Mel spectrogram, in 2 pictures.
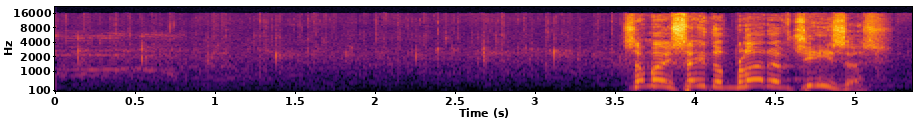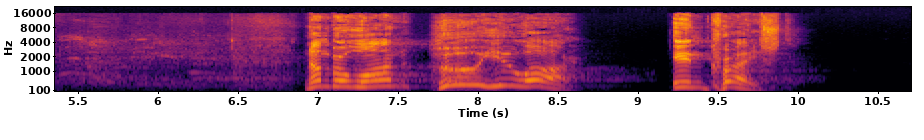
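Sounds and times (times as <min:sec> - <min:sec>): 
audience clapping hands: 0:00.0 - 0:06.6
speech: 0:03.6 - 0:05.3, 0:06.9 - 0:08.6, 0:09.2 - 0:10.0.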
